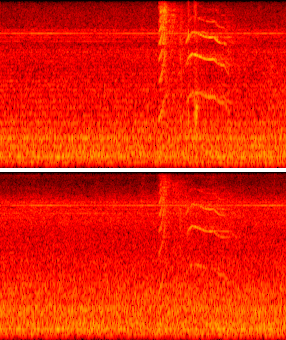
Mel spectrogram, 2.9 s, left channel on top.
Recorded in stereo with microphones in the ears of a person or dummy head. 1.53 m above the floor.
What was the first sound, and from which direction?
A squeak, 15° left (ahead or behind).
